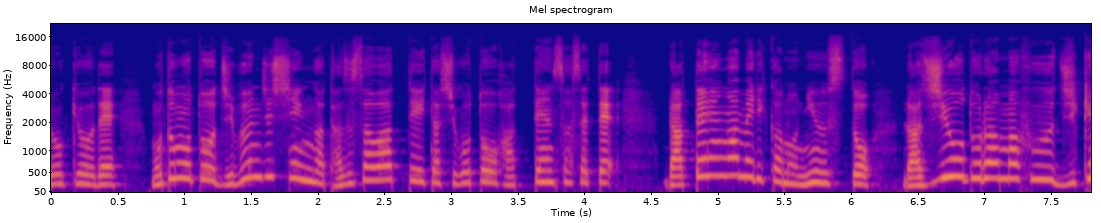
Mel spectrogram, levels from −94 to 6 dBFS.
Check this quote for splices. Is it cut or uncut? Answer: uncut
